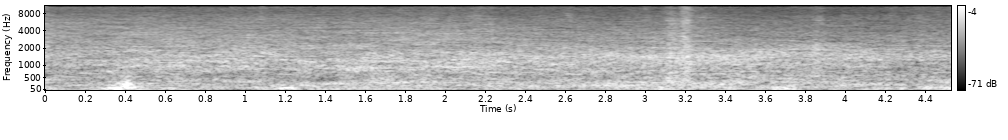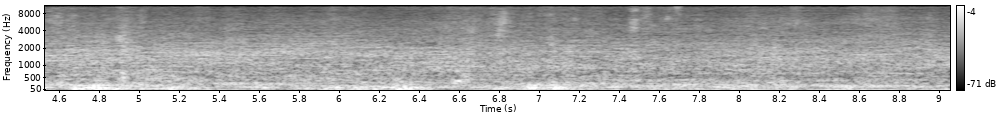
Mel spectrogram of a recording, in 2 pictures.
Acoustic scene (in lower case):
residential area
